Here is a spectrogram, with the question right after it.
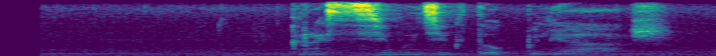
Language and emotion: Russian, positive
